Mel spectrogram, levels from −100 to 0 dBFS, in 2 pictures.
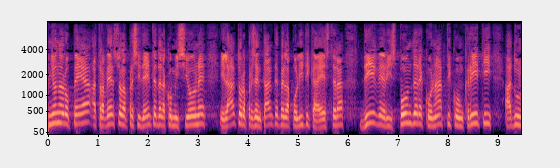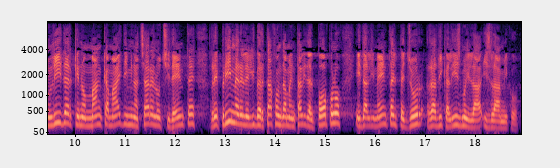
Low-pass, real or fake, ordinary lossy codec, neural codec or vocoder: none; real; none; none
